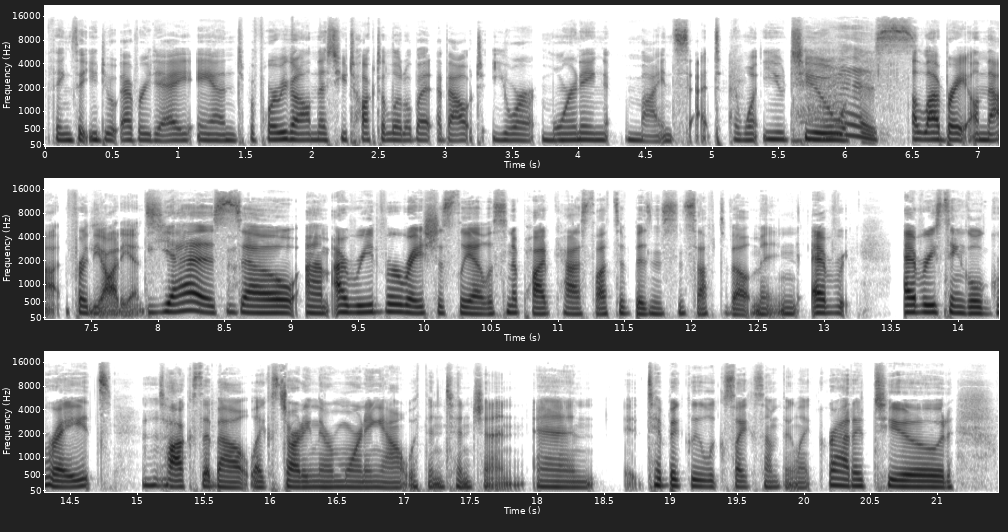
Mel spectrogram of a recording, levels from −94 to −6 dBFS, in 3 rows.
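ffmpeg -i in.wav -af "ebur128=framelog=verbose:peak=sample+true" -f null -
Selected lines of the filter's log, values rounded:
Integrated loudness:
  I:         -22.9 LUFS
  Threshold: -33.1 LUFS
Loudness range:
  LRA:         7.0 LU
  Threshold: -43.0 LUFS
  LRA low:   -26.9 LUFS
  LRA high:  -19.9 LUFS
Sample peak:
  Peak:       -1.2 dBFS
True peak:
  Peak:       -1.2 dBFS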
